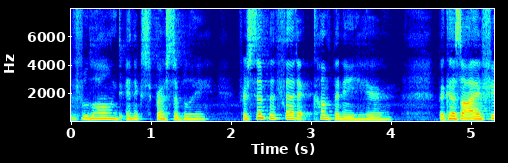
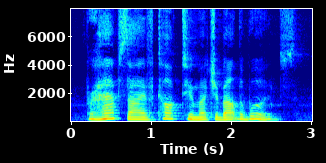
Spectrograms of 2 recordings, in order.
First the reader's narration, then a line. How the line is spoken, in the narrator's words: said the harvester gently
